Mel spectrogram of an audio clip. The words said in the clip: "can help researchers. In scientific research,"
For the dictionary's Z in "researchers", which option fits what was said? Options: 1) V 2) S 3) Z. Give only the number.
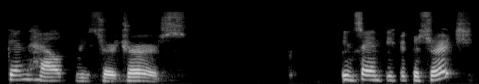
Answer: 2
